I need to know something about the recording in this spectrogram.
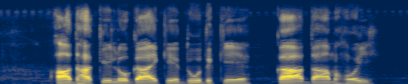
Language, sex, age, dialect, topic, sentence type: Magahi, male, 18-24, Western, agriculture, question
